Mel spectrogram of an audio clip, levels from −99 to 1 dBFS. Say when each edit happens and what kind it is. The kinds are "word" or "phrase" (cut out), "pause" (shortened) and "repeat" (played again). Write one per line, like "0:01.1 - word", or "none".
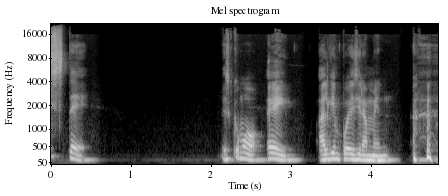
none

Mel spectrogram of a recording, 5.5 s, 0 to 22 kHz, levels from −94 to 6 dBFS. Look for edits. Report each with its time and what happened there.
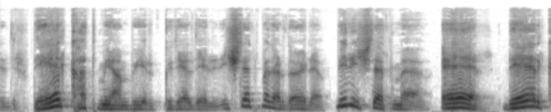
0:01.6 - word

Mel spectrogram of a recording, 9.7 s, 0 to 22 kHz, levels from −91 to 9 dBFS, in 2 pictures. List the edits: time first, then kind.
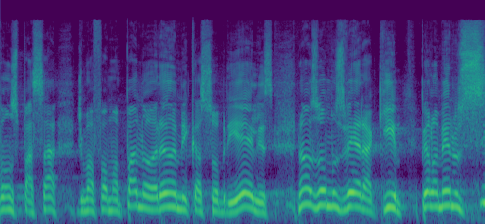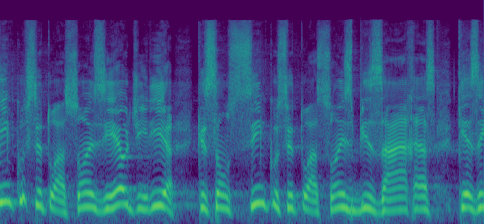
none

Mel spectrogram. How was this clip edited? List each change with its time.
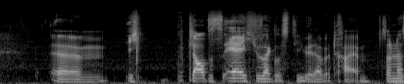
0:01.1 - pause
0:02.1 - phrase
0:02.7 - phrase

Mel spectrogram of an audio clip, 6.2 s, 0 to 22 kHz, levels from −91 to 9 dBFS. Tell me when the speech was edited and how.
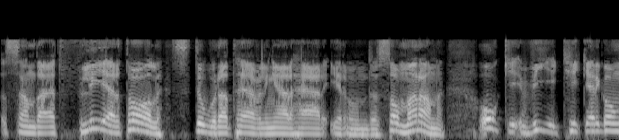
0:01.7 - pause
0:03.4 - word

